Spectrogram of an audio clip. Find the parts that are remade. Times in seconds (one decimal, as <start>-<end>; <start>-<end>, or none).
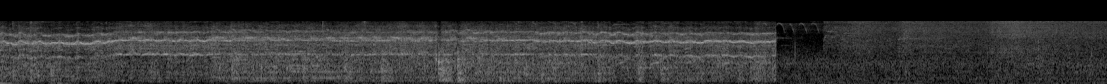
1.1-1.9; 3.9-4.5; 9.2-10.4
